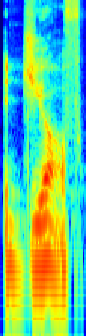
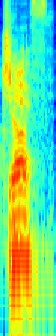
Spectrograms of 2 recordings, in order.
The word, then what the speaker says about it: Geoff: of course you have gioff keeley's video game awards i mean that's how you say it it's not jeff jeff is j-e-f-f josh does gf john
